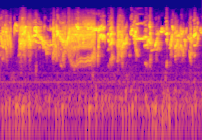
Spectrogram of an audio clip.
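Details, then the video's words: Continuous high twittering from a grey-crowned goldfinch, a rapid jumble of chirps, buzzes and sweet slurred whistles with no real gaps, delivered loud and close. "Седоголовый щегол Carduelis caniceps певчая птица طائر الاغنية"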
